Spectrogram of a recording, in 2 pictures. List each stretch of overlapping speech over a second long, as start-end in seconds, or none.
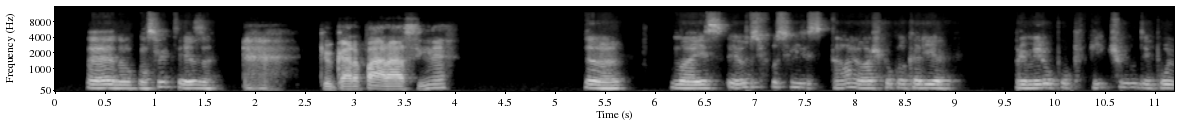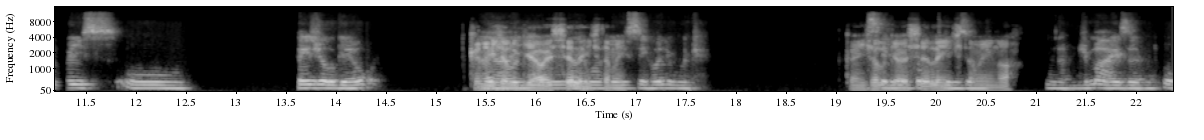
15.4-16.9, 19.3-20.6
